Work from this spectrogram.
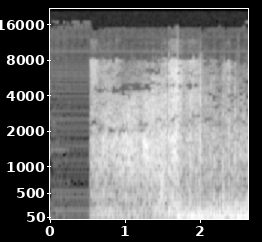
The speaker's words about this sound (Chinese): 飞弹就在眼前爆炸，直击民众吓到手机都掉了，打破一个多月的宁静。俄军再度轰炸乌克兰首都基辅，市区上空浓烟密布。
